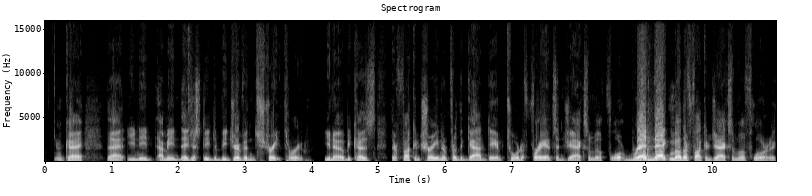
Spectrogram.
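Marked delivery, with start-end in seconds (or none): 8.8-11.0 loud, raised voice, swooping ranting outburst. Speaker complaining about bicyclists in Jacksonville, Florida, raised voice. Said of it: "Excuse me for for raising my voice".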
